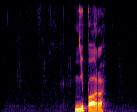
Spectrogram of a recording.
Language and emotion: Russian, neutral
